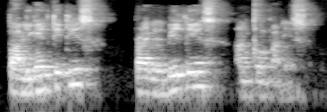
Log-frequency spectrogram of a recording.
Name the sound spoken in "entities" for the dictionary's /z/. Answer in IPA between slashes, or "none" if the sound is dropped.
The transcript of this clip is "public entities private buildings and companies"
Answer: /s/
